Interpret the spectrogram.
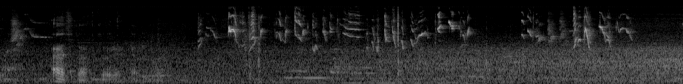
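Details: A four-month-old caged European goldfinch, hand-tame and used to eating from the hand, sings a quiet subsong while being fed: scattered high twittering notes with soft background rustling.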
